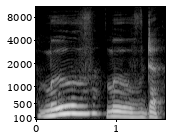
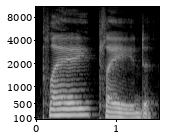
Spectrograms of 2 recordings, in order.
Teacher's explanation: My voice is on when I'm saying the v or the a, and then I just keep my voice on and make the d, which is a voiced sound as well. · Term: voiced sounds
